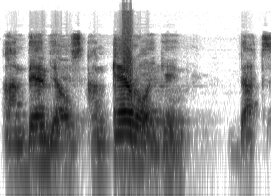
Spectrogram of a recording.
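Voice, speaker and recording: Male Nigerian political analyst, husky voice, insistent panel debater, dull off-mic studio sound. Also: mid-range voice, moderate pace, distant mic. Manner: insistent, holds the floor, repeats phrases. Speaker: panel guest, media analyst. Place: radio and TV studio.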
